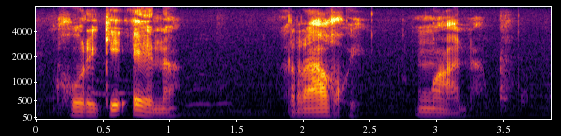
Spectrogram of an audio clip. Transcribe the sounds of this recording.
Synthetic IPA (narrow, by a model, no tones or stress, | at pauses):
χʊɾɪkʼɪʔɛna | raχwɛ | ŋwaːna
